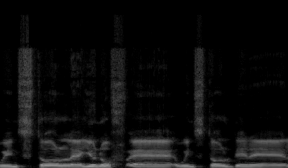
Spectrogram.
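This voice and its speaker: With an Israeli accent, a man speaks in a monotone, flat intonation. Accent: Israeli accent, often mistaken for French. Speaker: lighting company account executive. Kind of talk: podcast interview. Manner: halting, many fillers.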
